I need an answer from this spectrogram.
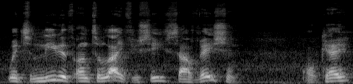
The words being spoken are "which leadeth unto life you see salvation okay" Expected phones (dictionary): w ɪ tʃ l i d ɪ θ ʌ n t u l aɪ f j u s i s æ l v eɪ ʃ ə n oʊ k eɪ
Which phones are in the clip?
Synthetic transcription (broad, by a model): w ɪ tʃ l i d ɪ θ ʌ n t u l aɪ f j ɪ s i s æ l v eɪ ʃ ə n oʊ k eɪ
